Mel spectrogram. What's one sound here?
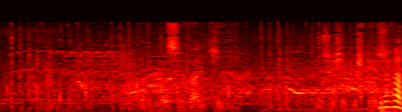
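A man speaks into a close microphone with animation.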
